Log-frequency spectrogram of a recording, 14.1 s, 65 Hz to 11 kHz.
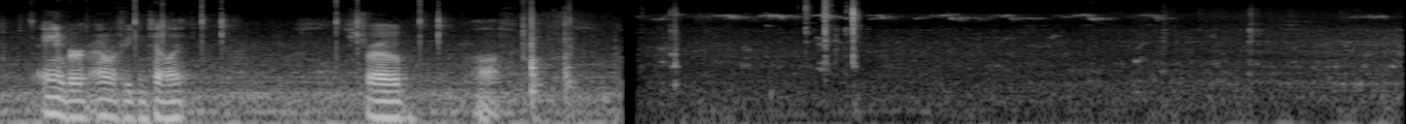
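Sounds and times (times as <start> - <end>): faint high wavering chirping: 5.8 - 12.3.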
